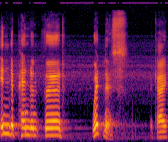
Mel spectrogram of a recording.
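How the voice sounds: The intonation is lively. The pace is slow. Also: man.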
